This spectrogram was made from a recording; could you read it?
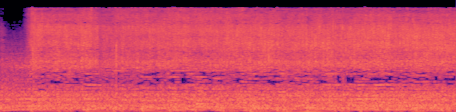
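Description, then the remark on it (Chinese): Water boils vigorously in a wok with a little water added, a steady, loud bubbling hiss that starts abruptly and continues unbroken, as salmon slices are put into it. No one speaks. “那首先呢，我们就把需要的炒锅加入一点水，等到水滚了之后呢，我们把鲑鱼的切片放进去。”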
